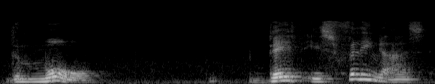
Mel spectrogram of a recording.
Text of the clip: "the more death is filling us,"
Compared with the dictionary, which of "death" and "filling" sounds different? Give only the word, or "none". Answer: none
